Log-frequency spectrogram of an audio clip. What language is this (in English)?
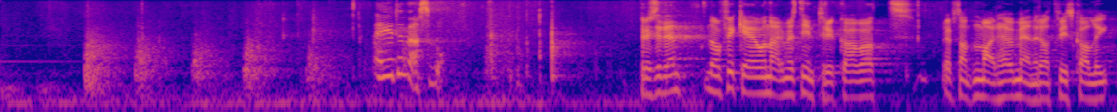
Norwegian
